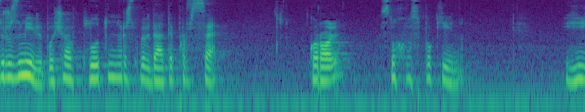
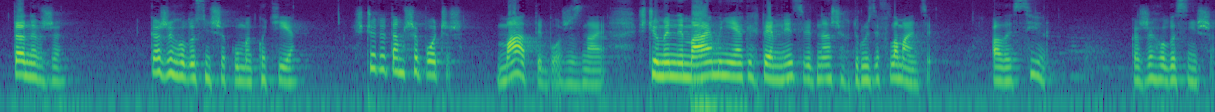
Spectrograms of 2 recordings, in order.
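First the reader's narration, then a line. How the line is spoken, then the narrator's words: Exclaimed with loud laughter. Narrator (Ukrainian): Людовік XI, зареготавши, вигукнув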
